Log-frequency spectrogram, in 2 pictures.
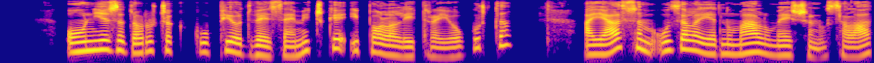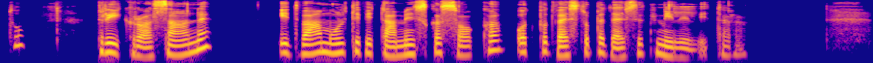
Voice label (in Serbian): audio srpski Isli smo u kupovinu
